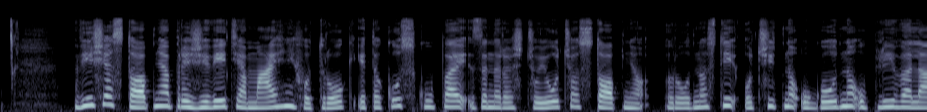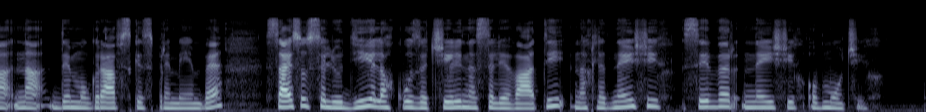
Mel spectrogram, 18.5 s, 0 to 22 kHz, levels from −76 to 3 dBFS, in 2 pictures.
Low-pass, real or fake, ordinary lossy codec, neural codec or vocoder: 10.8 kHz; real; none; none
